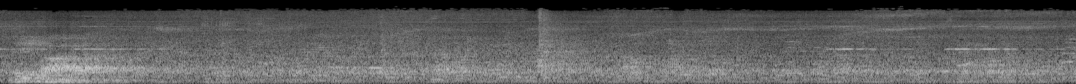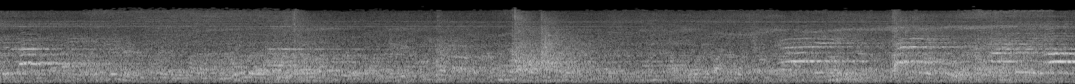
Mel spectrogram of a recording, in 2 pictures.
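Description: Small remote-control car motors whine as the cars race around.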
